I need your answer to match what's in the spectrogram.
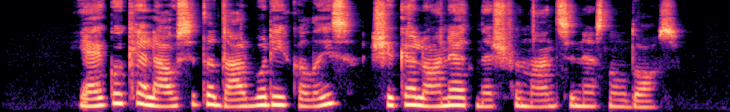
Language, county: Lithuanian, Alytus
